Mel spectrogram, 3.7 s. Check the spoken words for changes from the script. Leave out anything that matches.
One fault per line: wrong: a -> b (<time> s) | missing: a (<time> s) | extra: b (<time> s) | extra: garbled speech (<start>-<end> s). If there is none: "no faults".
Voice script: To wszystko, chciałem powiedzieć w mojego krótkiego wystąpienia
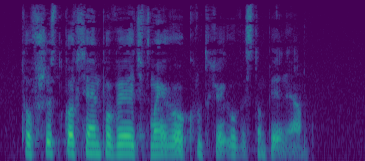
no faults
